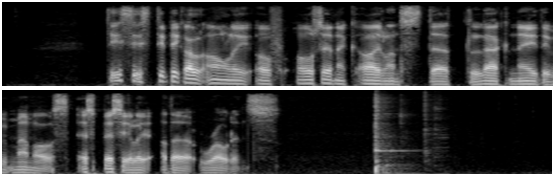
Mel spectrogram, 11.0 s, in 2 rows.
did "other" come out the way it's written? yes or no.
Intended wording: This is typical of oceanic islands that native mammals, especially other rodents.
yes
